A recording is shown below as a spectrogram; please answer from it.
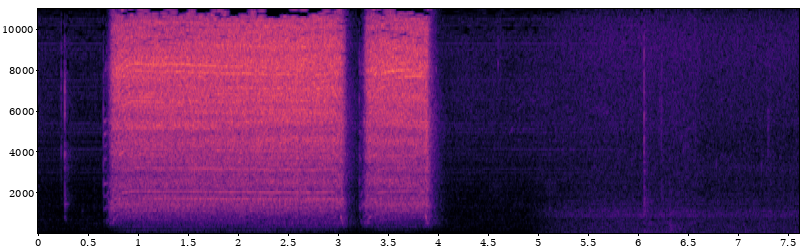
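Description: A power drill runs at speed in two loud bursts, about two and a half seconds and then under a second, with a short pause between, then cuts off to a quiet room.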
